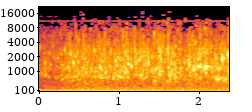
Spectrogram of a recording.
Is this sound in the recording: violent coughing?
no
